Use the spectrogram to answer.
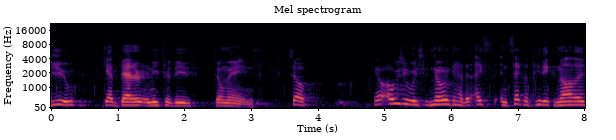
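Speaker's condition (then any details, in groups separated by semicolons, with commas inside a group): Cerebral palsy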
